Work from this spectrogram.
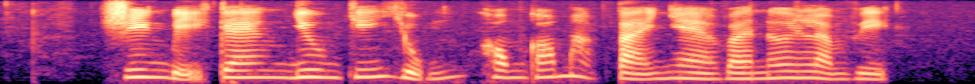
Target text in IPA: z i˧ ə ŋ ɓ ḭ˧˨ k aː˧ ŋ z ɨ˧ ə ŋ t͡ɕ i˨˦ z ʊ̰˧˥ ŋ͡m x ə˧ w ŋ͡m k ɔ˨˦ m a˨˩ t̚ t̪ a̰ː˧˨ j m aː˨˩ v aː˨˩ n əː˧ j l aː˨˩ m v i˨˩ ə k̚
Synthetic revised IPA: z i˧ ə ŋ ɓ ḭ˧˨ k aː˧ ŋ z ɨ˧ ə ŋ t͡ɕ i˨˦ z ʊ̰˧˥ ŋ͡m x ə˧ w ŋ͡m k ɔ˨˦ m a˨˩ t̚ t̪ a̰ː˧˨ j ɲ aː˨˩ v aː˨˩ n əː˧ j l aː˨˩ m v i˨˩ ə k̚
